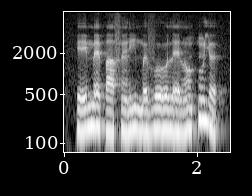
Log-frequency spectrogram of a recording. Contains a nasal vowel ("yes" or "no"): yes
